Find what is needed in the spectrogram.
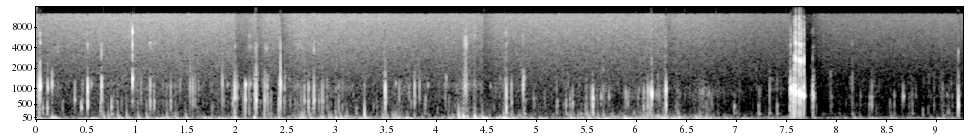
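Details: Hungry person's stomach growling: low gurgling and rumbling bowel sounds lasting several seconds; borborygmi.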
